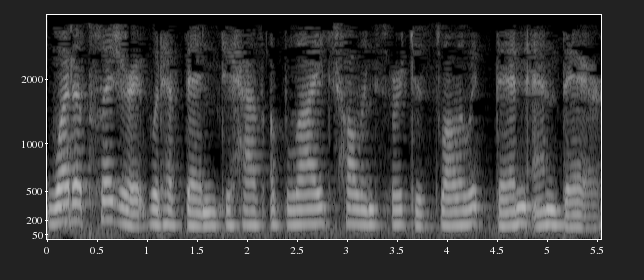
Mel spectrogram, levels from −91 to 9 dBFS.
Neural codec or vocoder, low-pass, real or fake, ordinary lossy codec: none; 3.6 kHz; real; MP3, 16 kbps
